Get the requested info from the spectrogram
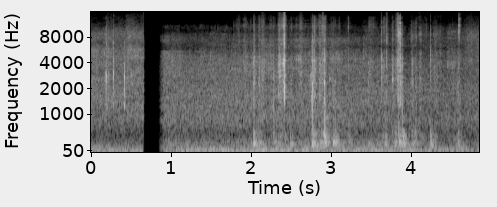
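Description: Scattered light clicks and knocks of parts being handled while the tailgate's handle trim is taken apart, over a steady low rumble. The sound cuts out completely for a moment just under a second in.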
